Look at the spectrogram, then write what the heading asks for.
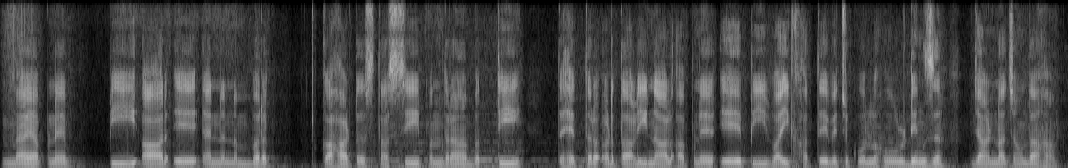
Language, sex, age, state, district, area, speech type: Punjabi, male, 18-30, Punjab, Fatehgarh Sahib, rural, read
